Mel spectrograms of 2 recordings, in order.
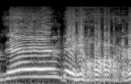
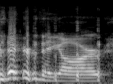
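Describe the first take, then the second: First: Slow, high and loud unveiling of the guests; big reveal. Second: Said in the usual way. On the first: Acted. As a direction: present them like a grand prize.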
